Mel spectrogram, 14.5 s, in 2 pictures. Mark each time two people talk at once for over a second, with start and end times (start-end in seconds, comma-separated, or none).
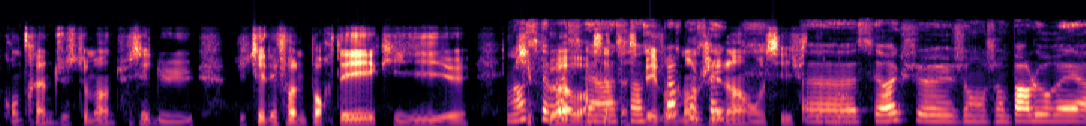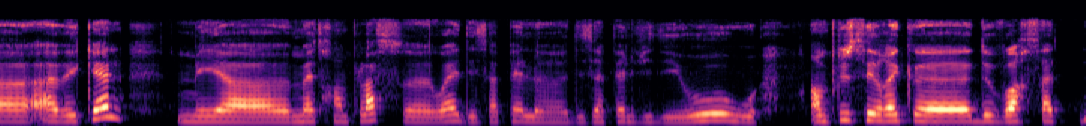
3.4-4.9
